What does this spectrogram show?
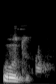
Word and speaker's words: oud: Its name is oud. Oud. Oud, okay. Yes. Yeah. Oh, Ute, E-U-T-E? No, O-U-D. In O-U-D. Turkish, yes, in English it's O-U-D. Yeah. In Turkish it is only U-D. Oud.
